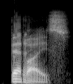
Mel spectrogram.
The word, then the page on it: bêtise: American English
